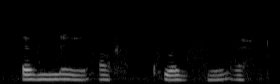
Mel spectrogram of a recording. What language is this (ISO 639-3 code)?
isl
